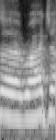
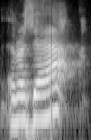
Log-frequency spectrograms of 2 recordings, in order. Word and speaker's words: Rajaa: Raja I'm Raja okay in Arabic it's called Raja but since in English or Hebrew you don't have the ah at the end ra it's very difficult to pronounce it so I say raja but anyway my um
